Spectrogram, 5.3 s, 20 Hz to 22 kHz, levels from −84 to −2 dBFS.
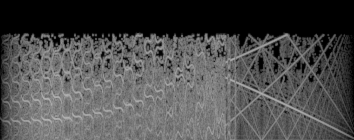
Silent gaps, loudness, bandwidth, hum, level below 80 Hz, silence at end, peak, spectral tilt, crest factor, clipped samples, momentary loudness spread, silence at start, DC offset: none; -23 LUFS; 17 kHz; none; -54 dBFS; 0.05 s; -10 dBFS; 0.5 dB/octave; 16 dB; under 0.1%; 8 LU; 0 s; under 0.1%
